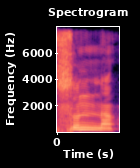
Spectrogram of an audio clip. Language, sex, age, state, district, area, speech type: Telugu, male, 30-45, Andhra Pradesh, Sri Balaji, rural, read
